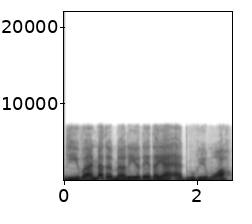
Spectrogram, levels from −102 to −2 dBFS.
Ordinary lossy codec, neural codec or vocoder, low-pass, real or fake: none; codec, 16 kHz, 0.5 kbps, X-Codec, HuBERT features, trained on LibriSpeech; 7.2 kHz; fake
